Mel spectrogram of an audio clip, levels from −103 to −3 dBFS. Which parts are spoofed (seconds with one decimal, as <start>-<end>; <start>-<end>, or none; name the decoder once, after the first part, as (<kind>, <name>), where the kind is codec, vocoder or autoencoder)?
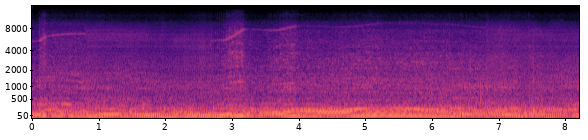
0.8-2.7 (autoencoder, DAC-VAE); 6.8-8.2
